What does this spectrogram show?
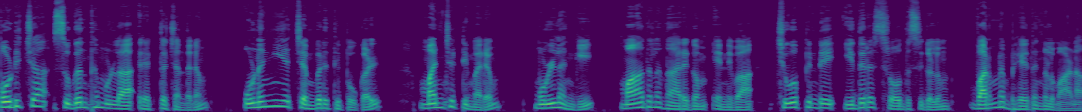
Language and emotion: Malayalam, neutral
